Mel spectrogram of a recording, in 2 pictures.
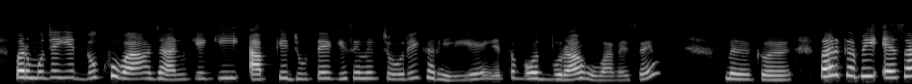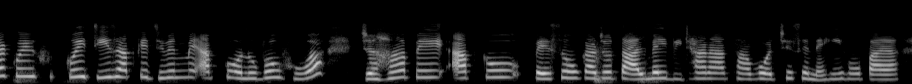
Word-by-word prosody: पर 325 0 +8
मुझे 305 +1 -3
ये 315 0 -4
दुःख 295 - -9
हुआ 270 -10 +6 0.2
जान 225 -3 0
के 275 -1 -8
कि 295 +3 -8
आपके 235 +5 +4
जूते 255 +4 -5
किसी 275 +2 -6
ने 280 0 -5
चोरी 250 +3 -6
कर 305 -3 -3
लिए, 205 +3 -6
ये 135 - -9
तो 305 - -5
बहुत 275 0 +2
बुरा 230 0 +3
हुआ 210 -8 -3
वैसे, 210 +6 -7 0.8
बिल्कुल, 225 -4 0 0.3
पर 395 +4 +9
कभी 385 0 +4 0.2
ऐसा 380 +5 +5
कोई 375 -1 -1 0.3
कोई 355 +1 +2
चीज़ 335 +3 0
आपके 330 0 +1
जीवन 305 +3 -5
में 325 - -4
आपको 295 +2 -1
अनुभव 285 +4 -1
हुआ, 275 - +3 0.5
जहाँ 265 +5 +2
पे 325 0 -3 0.2
आपको 325 +3 +2 0.3
पैसों 275 +3 +3
का 285 -1 +3
जो 290 +1 -2
तालमेल 275 0 +3
बिठाना 265 +2 -2
था, 260 -1 -7
वो 255 +1 0
अच्छे 260 +4 -7
से 280 -1 -4
नहीं 240 +4 -9
हो 250 0 -8
पाया? 230 0 0
275 Hz, 160 wpm, -24 LUFS, 245-315 Hz, 0.8 s, पर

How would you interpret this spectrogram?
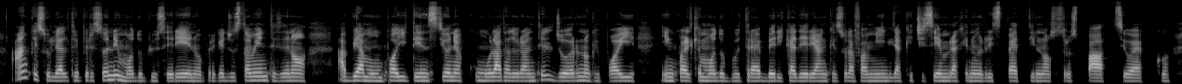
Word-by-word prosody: anche 290 -4 +3
sulle 175 -3 +3
altre 170 +1 -1
persone 180 +4 0
in 205 - 0
modo 165 0 -4
più 165 - -11
sereno, 160 0 +2
perché 165 +3 -5
giustamente, 180 +2 +1
se 170 +1 -3
no, 175 -1 +2 0.3
abbiamo 180 -1 +2
un 165 +1 -4
po' 185 -1 +2
di 180 -1 -1
tensione 180 +1 +4
accumulata 175 0 0
durante 170 +3 -2
il 215 - -5
giorno 175 0 0
che 160 -1 -12
poi 165 +1 0 0.2
in 175 - -2
qualche 170 0 +1
modo 170 0 0
potrebbe 165 +1 -1
ricadere 165 +1 +1
anche 160 0 -2
sulla 165 +1 -1
famiglia, 165 +1 -2
che 165 - -14
ci 165 - +1
sembra 170 +1 +4
che 170 - -10
non 165 0 -1
rispetti 165 0 -2
il 160 - -4
nostro 160 0 -5
spazio, 155 0 +1
ecco. 155 +1 -5
170 Hz, 210 wpm, -26 LUFS, 165-175 Hz, 0.3 s, tensione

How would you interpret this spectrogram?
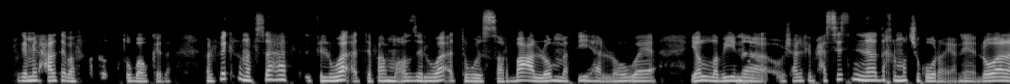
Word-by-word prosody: في 170 - -11
جميع 175 +2 +4
الحالات 175 -1 +2
هيبقى 155 -4 +1
في 155 - -15
فترة 170 -1 -13
خطوبة 150 -2 -1
وكده. 145 +1 -7 0.3
فالفكرة 245 - 0
نَفْسها 220 +4 +1
في - - -16 0.2
في 165 - -3
الوقت 165 -3 +3
فاهمة 160 0 0
قصدي، 170 +1 -1
الوقت 165 0 0
والصَربَعة 150 +4 +2
اللي 155 -1 +2
هُم 165 -2 +1
فيها، 170 -2 -3
اللي 145 - -6
هو 160 +1 0
ي 160 +1 -1 0.4
يالّا 170 0 +3
بينا 160 -2 +1
ومش 155 0 -8
عارف 170 +2 -4
إيه، 175 - -5
بيحسّسني 230 +7 0
إن 190 - +4
أنا 195 - +6
داخل 190 -1 -2
ماتش 180 0 +1
كورة، 155 -3 -1
يعني 150 0 -5
اللي 155 +2 -3
هو 170 - +4
165 Hz, 220 wpm, -23 LUFS, 155-180 Hz, 0.4 s, أنا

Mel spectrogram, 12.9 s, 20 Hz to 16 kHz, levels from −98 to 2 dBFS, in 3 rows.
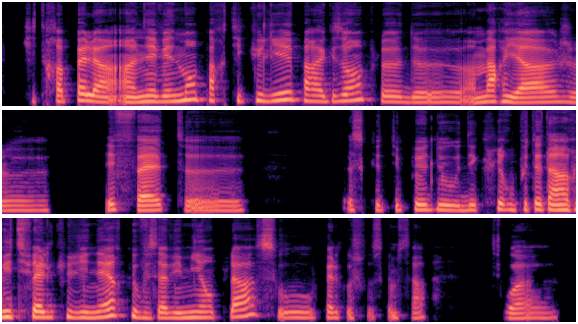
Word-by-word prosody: qui - - -18
te - - -20
rappelle 225 -3 +3
un 180 - +3
un 175 +1 +2
événement 200 +6 +3
particulier, 230 0 -1
par 215 -5 -1
exemple, 220 +7 -1
heu, 185 -2 -1
de 170 0 -3
un 165 - -4
mariage, 180 -1 +2
heu, 165 0 -7 0.4
des 190 - +2
fêtes, 175 -1 +1
heu, 160 +1 -4 0.8
est-ce - - -8
que - - -8
tu - - -10
peux 185 -2 +1
nous 175 -2 +1
décrire 180 +3 -2
ou - - -3
peut-être 195 +1 0
un 180 0 +7
rituel 210 0 +4
culinaire 205 +6 +1
que - - +1
vous 185 -3 -4
avez 180 -1 +2
mis 195 +1 +1
en 195 - -1
place 230 +8 -1
ou 185 0 -4
quelque 185 0 -4
chose - - -17
comme - - -8
ça? - - -10 0.6
Soit 170 -2 -3
heu 180 +1 -10
190 Hz, 190 wpm, -22 LUFS, 175-210 Hz, 0.8 s, un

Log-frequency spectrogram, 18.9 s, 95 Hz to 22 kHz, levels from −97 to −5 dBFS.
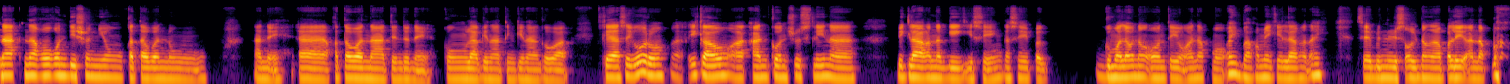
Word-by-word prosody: na 175 0 +7
nakokondisyon 170 -1 +2
yung 150 -1 -3
katawan 140 -1 +1
nung 135 0 -6 0.6
ano, 135 -1 -1
eh, 125 0 -6 0.2
ah, 130 -3 +2
katawan 145 -1 +3
natin 130 0 0
do'n, 130 -1 -3
eh, 115 -1 -4 0.2
kung 135 -1 -3
lagi 135 0 +1
nating 130 0 -5
ginagawa. 125 -2 -2 0.4
Kaya 155 -1 +5
siguro 170 +1 +2 0.3
ikaw 170 -2 +5 0.2
a 145 - +1 0.2
unconsciously 155 +1 -1
na 140 -3 +1 0.5
bigla 150 -2 +4
kang 145 0 0
nagigising 135 0 -2
kasi 140 0 -4
pag, 125 -2 -3 0.6
gumalaw 150 -1 +2
ng 155 -1 0
konti 145 0 0
yung 130 - -3
anak 145 +2 -3
mo, 130 -2 -6
"Ay, 190 - +4
baka 150 -3 -3
may 150 -1 0
kailangan. 145 +1 -1
Ay, 175 +1 0 0.4
7 145 0 0
years 140 -1 0
old 145 0 -1
na 145 - +1
nga 140 -1 +1
pala 150 +1 +4
yung 145 - +2
anak 130 -1 -2
ko." 175 - +1
145 Hz, 150 wpm, -23 LUFS, 135-155 Hz, 0.6 s, na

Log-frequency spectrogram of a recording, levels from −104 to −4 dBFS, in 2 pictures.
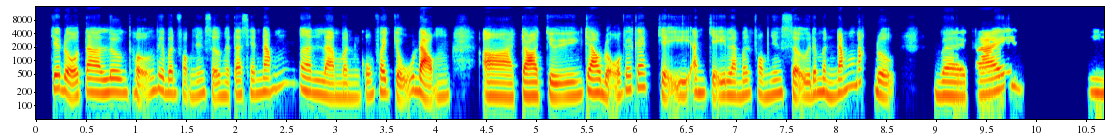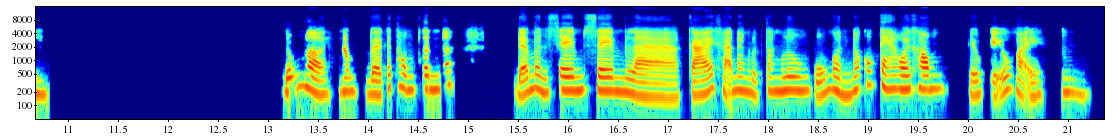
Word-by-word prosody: chế 240 - +3
độ 165 -7 +3
ta 195 +1 +3
lương 195 0 0
thưởng 200 +2 -3
thì 225 - -2
bên 190 -1 -2
phòng 170 -2 -7
nhân 180 +3 -7
sự 155 -5 -4
người 165 -1 -7
ta 175 +2 -1
sẽ 185 0 -7
nắm, 245 +11 -3
nên 205 -5 0
là 165 -3 +1
mình 155 0 -6
cũng 165 +2 -6
phải 195 0 +1
chủ 210 +2 -3
động, 170 -5 +6 0.3
à, 160 -1 +3
trò 165 -1 +7
chuyện, 165 +1 -2
trao 195 -1 +5
đổi 160 - 0
với 230 - -2
các 260 +1 -1
chị 170 - -2
anh 195 - -3
chị 170 -3 -3
làm 170 -1 -1
bên 175 +1 -4
phòng 175 -2 -4
nhân 185 +3 -4
sự 175 -3 0
để 185 - 0
mình 190 -4 -3
nắm 245 +9 +1
bắt 320 - -3
được 170 -5 0 0.4
về 170 -1 +1 0.2
cái 190 +6 +5 0.8
ừm. 185 -3 -5 2.3
Đúng 210 +5 -2
rồi, 195 -8 +4
năm 205 +1 -1
về 175 0 +2
cái 240 +8 -6
thông 245 -4 -3
tin 235 -1 +2
á, 280 - -1 0.6
để - - +3
mình 230 -4 -1
xem 220 +2 +2
xem 215 -2 +2
là 155 -5 +1
cái 185 +6 +3
khả - - -1
năng 215 -2 -3
được 170 -1 -8
tăng 210 0 -4
lương 220 0 -1
của 165 0 -4
mình 200 -5 -2
nó 230 - -2
có 295 +2 -4
cao 235 -3 +1
hay 230 0 +5
không, 235 0 +4 0.2
kiểu, 170 0 -4
kiểu 215 +3 -1
vậy. 175 -2 -2 0.2
Ừm. 190 -3 -9
195 Hz, 210 wpm, -25 LUFS, 170-220 Hz, 2.3 s, trò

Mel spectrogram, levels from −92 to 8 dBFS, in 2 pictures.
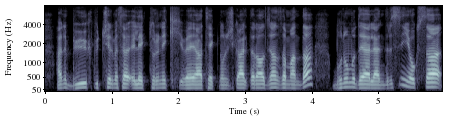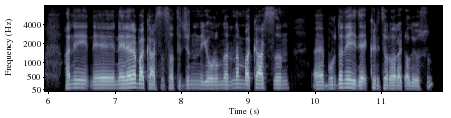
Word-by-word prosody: hani, - - -4
büyük 140 +4 -1
bütçeli 135 +1 -4
mesela 130 0 +2
elektronik 125 +1 -3
veya 120 +1 +3
teknolojik 115 -3 -7
aletler 125 +1 +2
alacağın 125 +2 +2
zaman 120 -3 -1
da 240 - +5 0.3
bunu 135 +6 -4
mu 150 -1 -3
değerlendirirsin? 120 - +2
Yoksa, 155 -2 +6 0.3
hani, 120 +3 -4 0.2
eee, 120 0 0
nelere 135 +4 +5
bakarsın? 125 -4 +1
Satıcının 120 +1 -10
yorumlarına 115 +3 -4
mı 130 - -13
bakarsın? 125 -1 -1 0.4
Eee, 110 +2 -3
burada 115 +5 -3
neyi 135 -4 +1
de 115 - 0
kriter 120 -3 -7
olarak 105 -1 -1
alıyorsun? 100 -2 -7
125 Hz, 150 wpm, -24 LUFS, 115-135 Hz, 0.4 s, Yoksa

